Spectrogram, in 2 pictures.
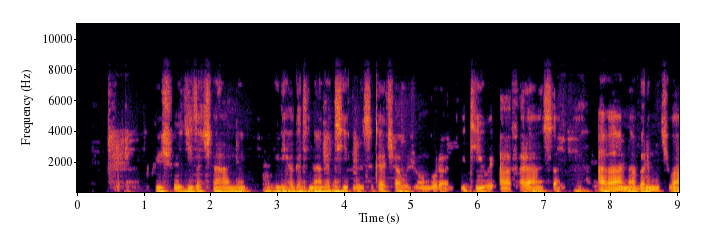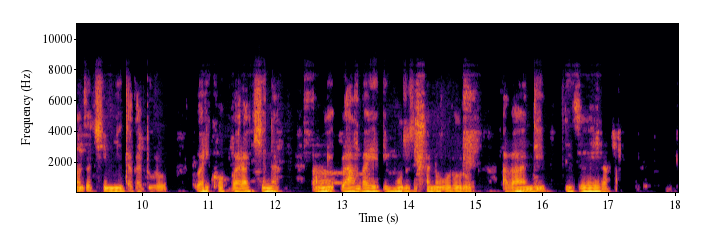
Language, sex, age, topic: Rundi, male, 18-24, education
